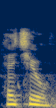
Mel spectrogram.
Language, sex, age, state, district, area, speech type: Kashmiri, male, 18-30, Jammu and Kashmir, Kulgam, urban, read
